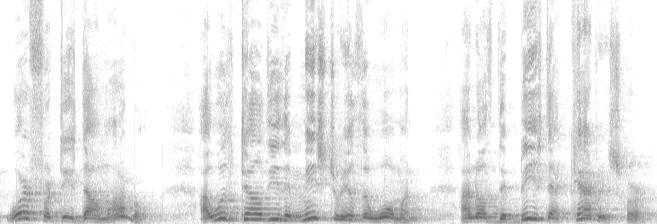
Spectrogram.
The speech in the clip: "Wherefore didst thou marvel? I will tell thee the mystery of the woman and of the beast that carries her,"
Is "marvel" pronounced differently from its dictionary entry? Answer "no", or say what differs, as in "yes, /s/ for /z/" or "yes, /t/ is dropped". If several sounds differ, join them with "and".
yes, /v/ is dropped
